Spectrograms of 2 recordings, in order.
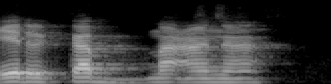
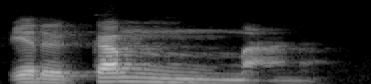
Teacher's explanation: Ba bertemu dengan mim tapi bunyi irkam, ba hilang terus. Dia tak irkab ma'ana.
